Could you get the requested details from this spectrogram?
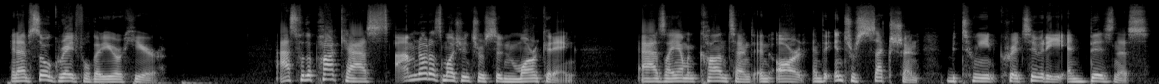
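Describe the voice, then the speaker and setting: A man's voice: medium pitch, a bit bright. A man from Russia with a Russian accent and native Russian, speaking as a podcast host in an earnest, personal scripted monologue.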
